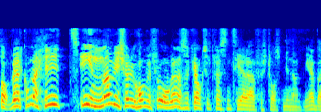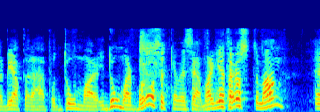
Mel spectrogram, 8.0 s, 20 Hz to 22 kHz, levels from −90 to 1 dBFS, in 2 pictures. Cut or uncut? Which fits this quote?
cut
